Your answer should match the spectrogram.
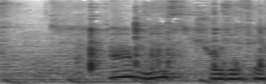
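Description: Makeup brush and hard cosmetic containers clicking and clinking as they are set down and picked up, with two or three sharp clicks, the first about two-thirds of a second in. A short murmur from a woman's voice falls between the clicks.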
